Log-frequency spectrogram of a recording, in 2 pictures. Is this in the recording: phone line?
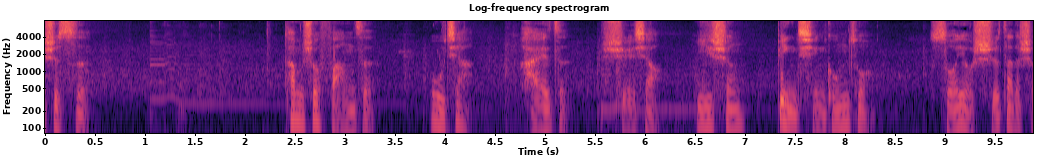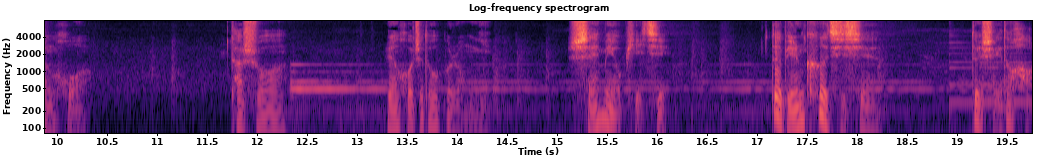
no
